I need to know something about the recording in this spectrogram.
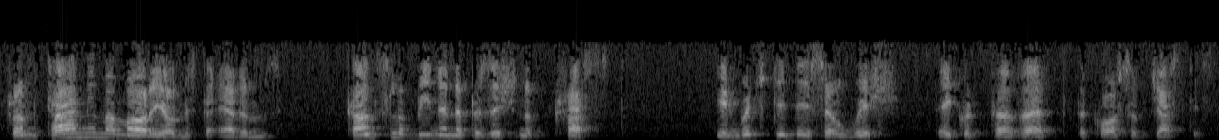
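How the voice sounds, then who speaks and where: An actor playing a stern, dignified judge with an English accent, speaking formally and severely in a radio drama. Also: male voice, fairly high pitch, lively intonation, normal speed, breathy edge. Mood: accusing. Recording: muffled old radio recording.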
